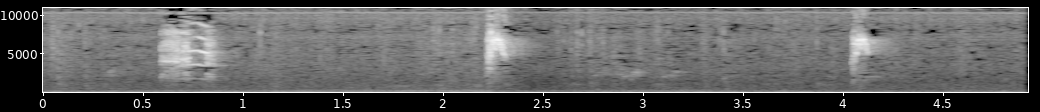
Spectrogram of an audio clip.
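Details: High, thin sunbird (sogok otong) chips: a short scratchy twittering burst, then two clipped, piercing notes about two seconds apart, with low rumbling background noise.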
